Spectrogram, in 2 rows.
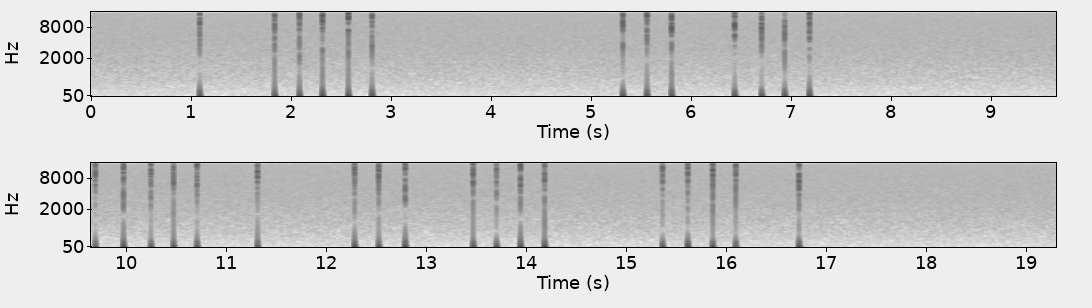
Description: Tap code, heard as knocks on a wall, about 4 knocks a second. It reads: E O VOQ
